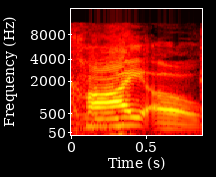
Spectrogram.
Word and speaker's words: Keo: No, it has it in parentheses how you're supposed to pronounce it. He was very particular. – Yeah, but I can't... I don't even know that. I can't Kai-O. – Kai-O. Okay, Kai-O. I'm sorry. – It looks like Kai-O.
